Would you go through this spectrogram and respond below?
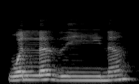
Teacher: تو الف لام جو ہے اس کو ہم سائلنٹ کریں گے، واو کو لام میں ڈائریکٹ ملا دیں گے، لام مشدد ہے اور اس کو ہم موٹا نہیں کریں گے بلکہ باریک ہونٹوں کو بکھیر کے چوڑا کر کے والذین، ذال کو بالکل نرمی پہ، یہاں پہ سیٹی کی آواز بالکل نہیں آنی چاہیے۔ والذین، ذی کو ہم نے لمبا اس لیے کیا کیونکہ یا مدہ ہے، یا ساکن ما قبل مکسور ہے تو یا مدہ ہوگی۔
